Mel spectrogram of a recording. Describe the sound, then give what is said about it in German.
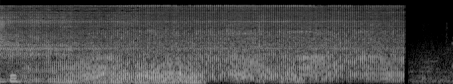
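Loud, harsh angle grinder and hammer drill grind and rattle against asphalt as it is being removed, a continuous whining roar with a pounding, chattering undertone, running steadily for about four seconds before cutting off abruptly. “Asphalt muss mit Flex und Schlagbohrer entfernt werden.”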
